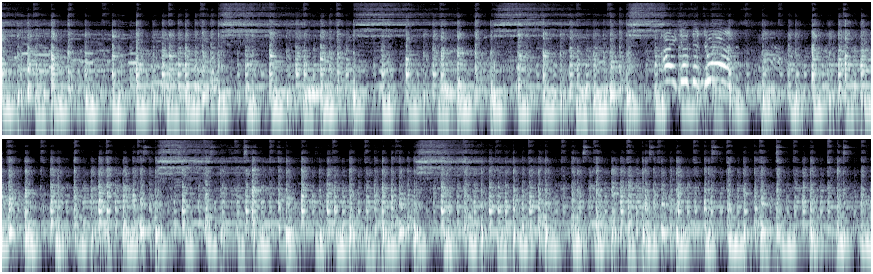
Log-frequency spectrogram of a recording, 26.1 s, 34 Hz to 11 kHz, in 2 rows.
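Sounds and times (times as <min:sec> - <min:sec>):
bass guitar: 0:00.0 - 0:26.0
drum kit beat: 0:00.0 - 0:26.0
electric guitars: 0:00.0 - 0:26.0
keyboard: 0:00.0 - 0:26.0.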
